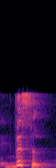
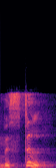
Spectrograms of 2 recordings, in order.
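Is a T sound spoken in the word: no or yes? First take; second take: no; yes. First: No T sound is heard after the s. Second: A T sound is heard after the s. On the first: The speaker calls it right. "We say whistle" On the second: The speaker calls it wrong. "We don't say whistle"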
